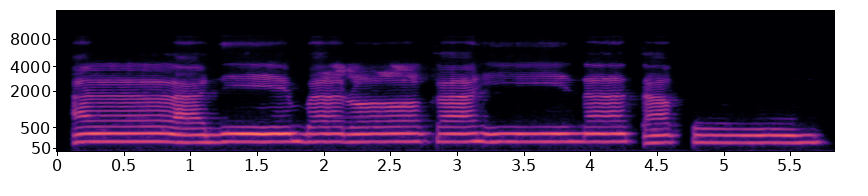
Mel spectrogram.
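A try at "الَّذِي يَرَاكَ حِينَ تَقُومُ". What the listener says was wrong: Hurufnya iya Umi bukan ba. Alladzi yaraka hina taqum. Hina taqum. Nanya hati-hati jangan diayun.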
